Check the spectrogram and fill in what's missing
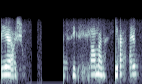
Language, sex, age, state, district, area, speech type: Goan Konkani, female, 18-30, Goa, Quepem, rural, conversation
